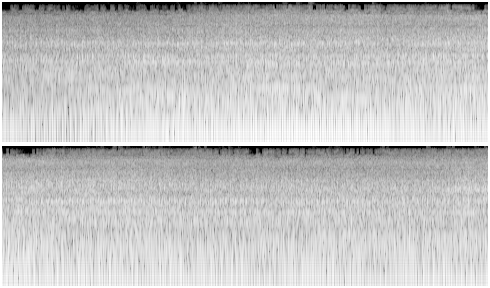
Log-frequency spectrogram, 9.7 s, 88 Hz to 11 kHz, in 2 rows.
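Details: R56 Mini Cooper N12 petrol engine at cold-start idle: hollow, regular knocking rattle over a steady low hum; piston slap suspected, not confirmed.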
